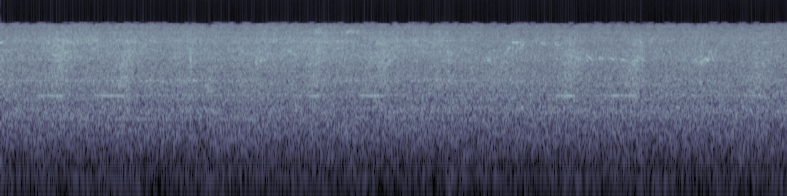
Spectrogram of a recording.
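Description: A steam locomotive chuffs rhythmically as it pulls forward.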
